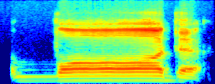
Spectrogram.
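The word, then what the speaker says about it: ض: We're going to raise the back end of our tongue, apply pressure on the makhraj, and slowly release the sound and round our mouth. So what I want everyone to do is try to put the side of your tongue on the side of the back teeth, put pressure there, then slowly release the sound and say like Dad, Dad, Dad. Okay, that's how you're going to read this letter.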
